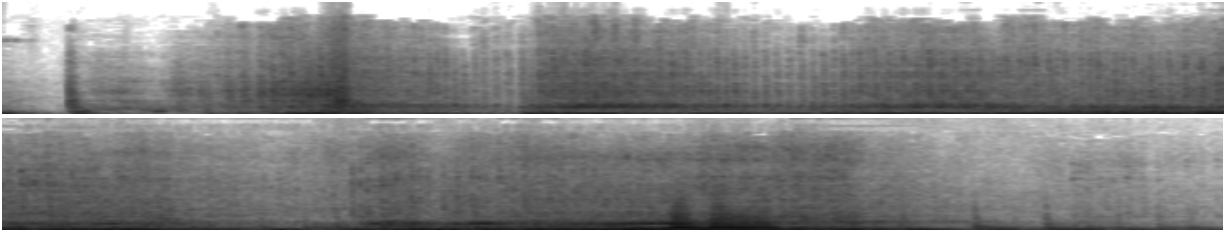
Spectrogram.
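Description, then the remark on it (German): A short groundhopping music jingle built from car engine sounds: an engine starts, then revs and idles loudly, its pitch rising and falling steadily for several seconds with no voices. “soll ich unsere Musik zum Groundhopping ja. machen?”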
